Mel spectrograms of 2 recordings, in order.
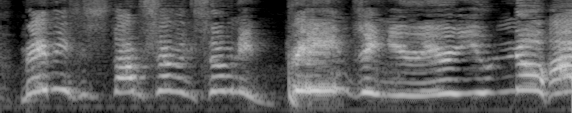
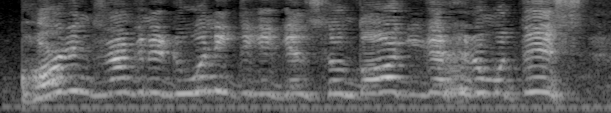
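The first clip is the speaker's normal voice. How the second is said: ordinary talk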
